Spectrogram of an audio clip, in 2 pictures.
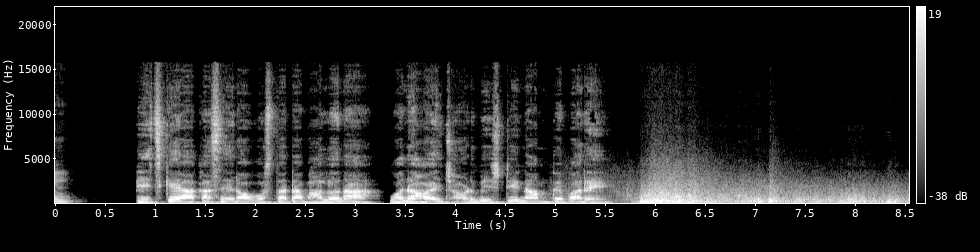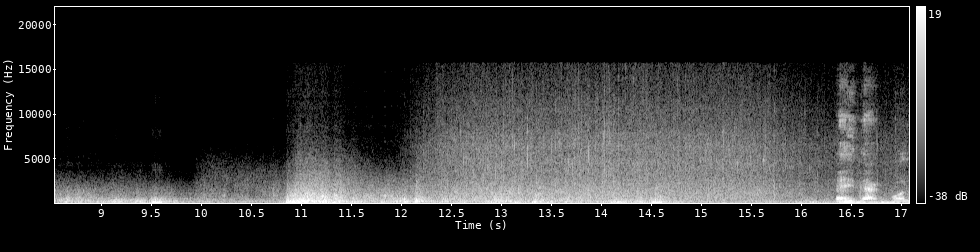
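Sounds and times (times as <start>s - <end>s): heavy rain: 5.6s - 17.0s
rolling thunder: 5.6s - 17.0s
thunderclap: 5.6s - 17.0s.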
